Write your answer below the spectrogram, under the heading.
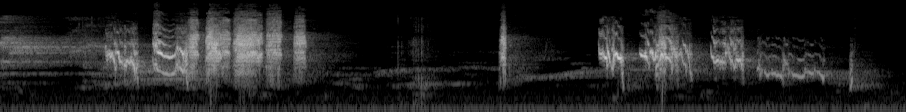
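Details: Budgies kept as pets chatter in two lively bursts of squeaky, warbling chirps, with one clear single chirp between them and quiet gaps.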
